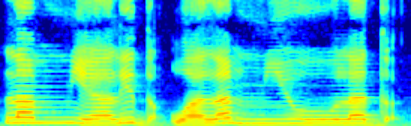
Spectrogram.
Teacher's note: maka dizohirkan makhraj dan sifat mimnya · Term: izhar syafawi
